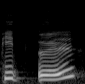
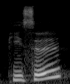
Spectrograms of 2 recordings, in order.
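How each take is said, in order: First: The final consonant keeps its standalone sound. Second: The final consonant changes its sound before 을. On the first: The speaker calls it wrong. "it's not" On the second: The speaker calls it right. "but it's"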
